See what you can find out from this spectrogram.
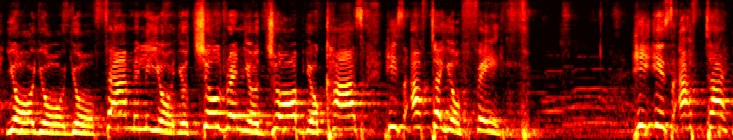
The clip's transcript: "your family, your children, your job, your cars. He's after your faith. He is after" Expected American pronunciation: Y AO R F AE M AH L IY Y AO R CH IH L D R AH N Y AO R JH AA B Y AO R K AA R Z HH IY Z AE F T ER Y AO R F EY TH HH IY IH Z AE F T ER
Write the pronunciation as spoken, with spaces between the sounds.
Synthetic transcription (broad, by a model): Y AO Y F AE M AH L IY Y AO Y CH IH L D R AH N Y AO JH AA B Y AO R K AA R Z HH IY Z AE F T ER Y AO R F EY TH HH IY IH Z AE F T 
